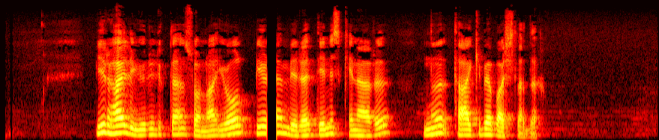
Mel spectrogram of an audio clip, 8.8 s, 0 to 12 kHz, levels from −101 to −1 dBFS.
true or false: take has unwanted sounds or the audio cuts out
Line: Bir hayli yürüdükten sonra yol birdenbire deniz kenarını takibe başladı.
true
